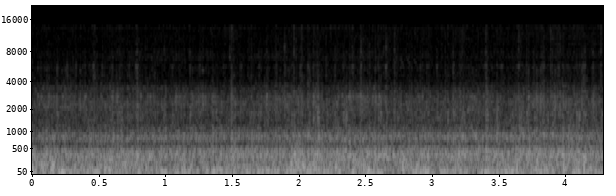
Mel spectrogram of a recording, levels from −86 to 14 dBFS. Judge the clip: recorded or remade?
remade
